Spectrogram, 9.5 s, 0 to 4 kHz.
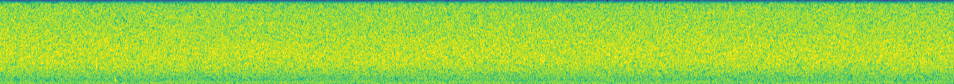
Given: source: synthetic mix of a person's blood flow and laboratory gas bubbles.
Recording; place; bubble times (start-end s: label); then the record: Doppler ultrasound of blood flow; subclavian vein
0.95-1.01 s: bubbles
1.12-1.22 s: bubbles
From the record:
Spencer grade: 1 (occasional bubble signal discernible with the cardiac motion signal, with majority of cardiac periods free of bubbles); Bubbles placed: anywhere in the cardiac cycle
